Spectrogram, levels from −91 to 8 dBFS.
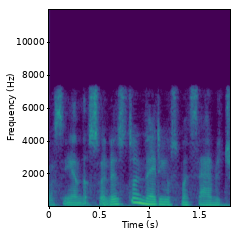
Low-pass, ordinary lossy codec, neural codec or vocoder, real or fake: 7.2 kHz; MP3, 96 kbps; codec, 16 kHz, 1.1 kbps, Voila-Tokenizer; fake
